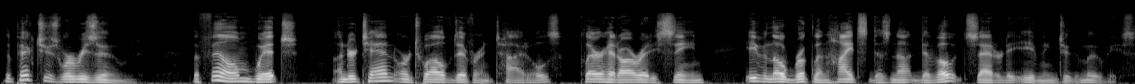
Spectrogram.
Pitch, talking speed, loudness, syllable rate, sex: 110 Hz, 155 wpm, -19 LUFS, 5.2 syllables/s, male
